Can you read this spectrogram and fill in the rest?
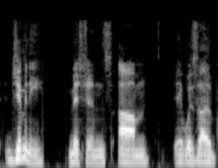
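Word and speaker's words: Gemini: Astronauts also received custom wakeup songs from mission control each morning, a tradition dating back to the, it is pronounced, Jiminy missions.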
